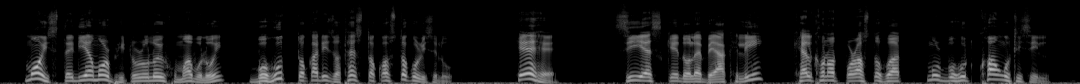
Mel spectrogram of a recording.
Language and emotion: Assamese, angry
